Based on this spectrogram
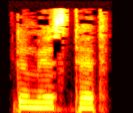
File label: "gemästet", German; adjectives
